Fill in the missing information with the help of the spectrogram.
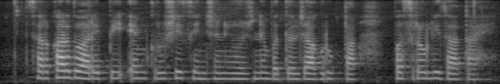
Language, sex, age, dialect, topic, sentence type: Marathi, female, 31-35, Northern Konkan, agriculture, statement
